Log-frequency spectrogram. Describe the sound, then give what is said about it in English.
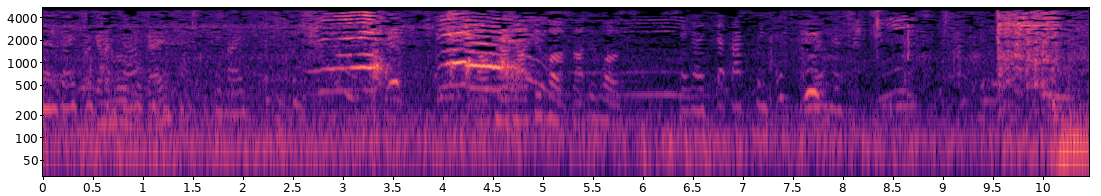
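A police vehicle's engine starting as officers drive away with a detained father, heard over people talking, with a louder surge of engine noise near the end. “They start the vehicle and haul Daddy away”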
